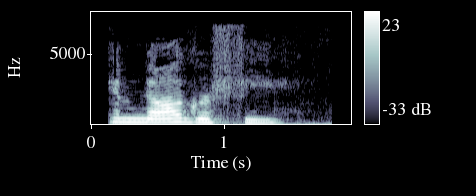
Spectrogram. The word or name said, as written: hymnography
